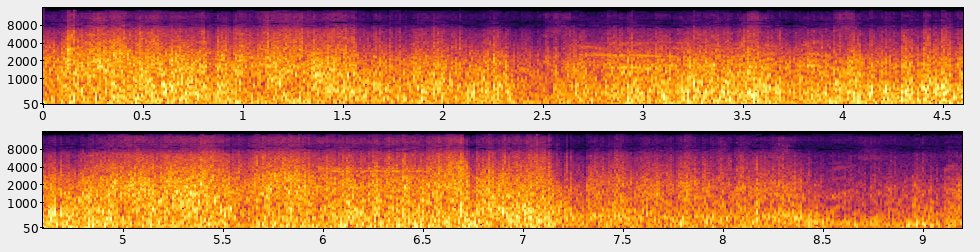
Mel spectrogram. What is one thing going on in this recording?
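A motorcycle engine runs while riding along a road.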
